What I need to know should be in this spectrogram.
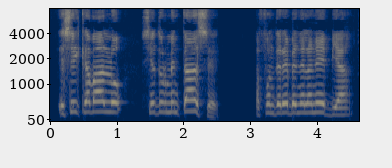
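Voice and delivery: high-pitched little character voice; wondering hedgehog. Acted. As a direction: muse it in a high, puzzled voice. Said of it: "pensò Riccio". (vocina acuta e perplessa del riccio)

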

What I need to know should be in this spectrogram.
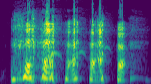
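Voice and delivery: loud taunting cackle; mocking laugh. Real, not acted. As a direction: laugh right in their face. Rire moqueur. (rire moqueur bruyant)

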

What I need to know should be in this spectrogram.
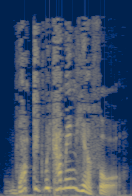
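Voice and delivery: high-pitched, impatient question; impatient demand. A narrator's reading. Friend questions the brooding detective, high and impatient. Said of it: "I demanded impatiently".

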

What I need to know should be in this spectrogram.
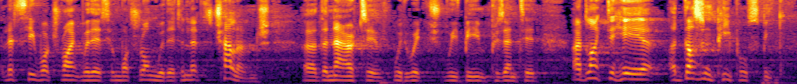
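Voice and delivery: usual speaking voice

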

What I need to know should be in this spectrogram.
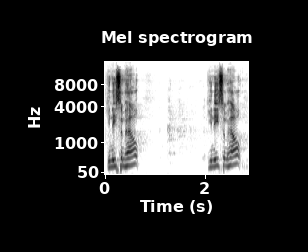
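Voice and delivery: loud, chirpy offer of help; playful loud offer, lifting at the end; chipper helper. Retold or imitated. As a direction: call out brightly to a struggling rider. God as cheerful cyclist offering help.

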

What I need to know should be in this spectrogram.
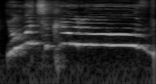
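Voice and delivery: very high, slow, drawn-out cry; chorus-like shout. A narrator's reading. The others echoing the centipede, long high cheer. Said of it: "diye bağırdı öbürleri de".

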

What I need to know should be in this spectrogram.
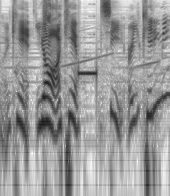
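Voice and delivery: ordinary talk

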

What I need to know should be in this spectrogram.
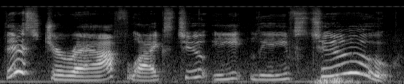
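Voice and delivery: very slow, word by word, lifting on the last; slow read-aloud. Shown as a demonstration. Models reading for a learner.

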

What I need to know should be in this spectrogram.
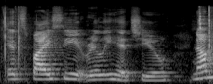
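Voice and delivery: biting into crunchy chip; talking while eating a chip. Real, not acted. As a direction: mouth partly full, chewing. Seen 2: Picks a chip, bites it mid-speech at 2.4-2.9, chewing after.

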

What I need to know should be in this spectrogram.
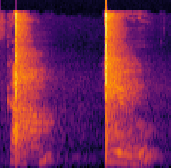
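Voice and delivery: "computer" slowly split as com, pu, ter; three separate beats on "computer"; syllable by syllable. Shown as a demonstration. Teacher showing a three-syllable word, "computer" split. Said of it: "divided into three chunks".

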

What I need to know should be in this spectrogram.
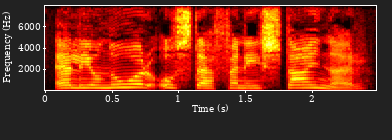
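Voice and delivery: loud, high call asking the room; lady calling the sisters' names, loud. A narrator's reading. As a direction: call out so everyone hears. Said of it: "upprepar damen med hög röst".

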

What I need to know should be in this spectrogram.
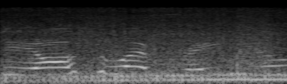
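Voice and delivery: excited. Real, not acted. Excited discovery of radio.

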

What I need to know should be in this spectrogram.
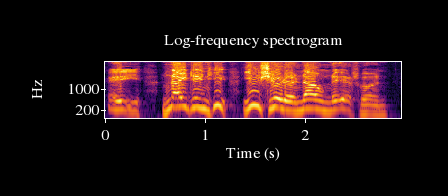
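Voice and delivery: mock teasing. Mock quizmaster calling out Nathan.

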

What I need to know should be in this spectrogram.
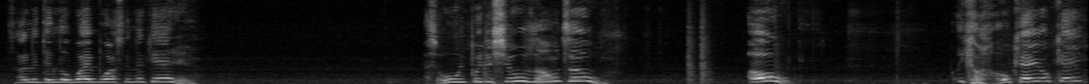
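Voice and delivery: high, quick, hushed telling; tense excitement. Retold or imitated. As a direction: narrate as a fight is about to start. Retelling tense domino scene, high voice.

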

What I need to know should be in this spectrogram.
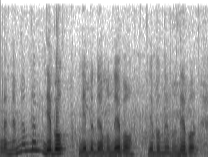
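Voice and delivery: soft, low munching patter; quiet nibbling. A narrator's reading. Storyteller voicing a rabbit munching in the jungle, quiet nibbling. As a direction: nibble away under your breath.

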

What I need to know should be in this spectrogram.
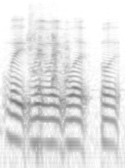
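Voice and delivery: loud startled wait; alarmed shout. Real, not acted. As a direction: shout in surprise.

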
